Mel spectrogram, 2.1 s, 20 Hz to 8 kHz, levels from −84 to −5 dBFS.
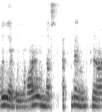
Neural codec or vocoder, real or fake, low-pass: none; real; 7.2 kHz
